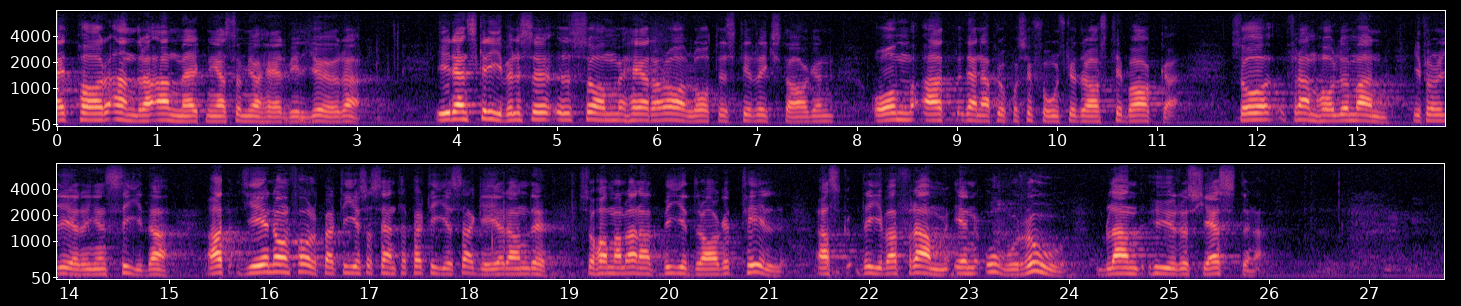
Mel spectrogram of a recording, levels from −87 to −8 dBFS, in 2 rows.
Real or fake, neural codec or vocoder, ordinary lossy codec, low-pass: real; none; none; none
